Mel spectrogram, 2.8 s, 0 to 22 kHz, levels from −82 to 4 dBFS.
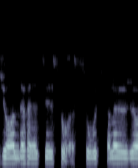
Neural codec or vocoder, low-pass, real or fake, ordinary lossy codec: none; 5.4 kHz; real; none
